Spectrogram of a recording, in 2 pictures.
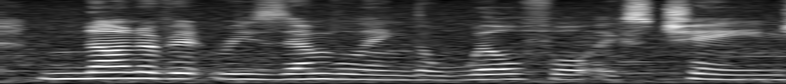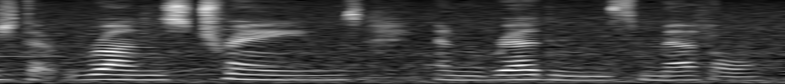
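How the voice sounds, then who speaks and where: A woman talking at a very slow pace, with noticeable background noise. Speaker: poet. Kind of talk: poetry reading. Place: garden. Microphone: phone near.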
